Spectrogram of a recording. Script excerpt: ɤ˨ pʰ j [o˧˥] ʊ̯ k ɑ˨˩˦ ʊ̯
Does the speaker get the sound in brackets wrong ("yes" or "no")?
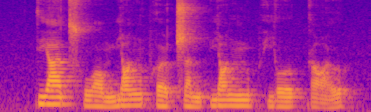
no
